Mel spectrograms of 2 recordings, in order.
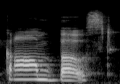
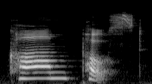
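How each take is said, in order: First: The first sound is soft, like a b. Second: The first sound is a strong, breathy p. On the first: The speaker calls it wrong. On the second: The speaker calls it right.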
